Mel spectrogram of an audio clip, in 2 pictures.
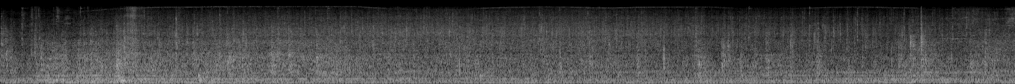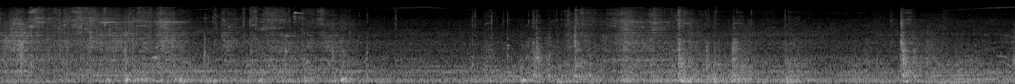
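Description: Rocks and dirt clatter into a truck bed.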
